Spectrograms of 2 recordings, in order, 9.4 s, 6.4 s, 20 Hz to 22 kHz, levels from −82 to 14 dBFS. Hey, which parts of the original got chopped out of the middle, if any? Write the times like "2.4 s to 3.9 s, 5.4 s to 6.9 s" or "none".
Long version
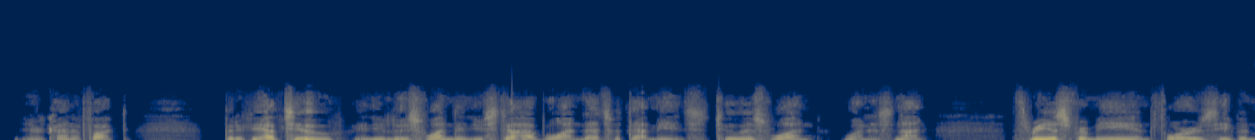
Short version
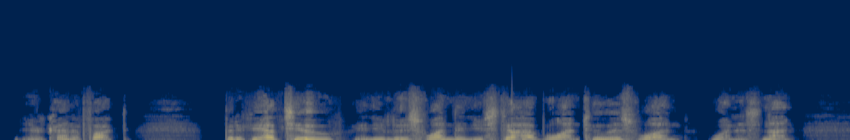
4.3 s to 5.3 s

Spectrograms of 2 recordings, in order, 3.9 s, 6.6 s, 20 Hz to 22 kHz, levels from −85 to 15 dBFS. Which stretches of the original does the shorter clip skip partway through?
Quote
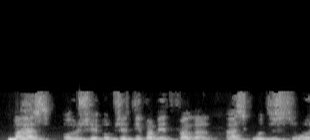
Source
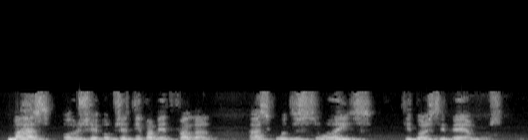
2.7 s to 3.0 s

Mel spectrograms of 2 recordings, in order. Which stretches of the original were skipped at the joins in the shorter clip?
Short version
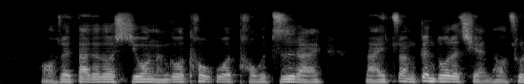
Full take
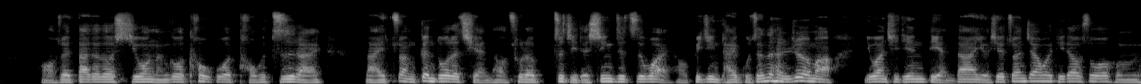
none

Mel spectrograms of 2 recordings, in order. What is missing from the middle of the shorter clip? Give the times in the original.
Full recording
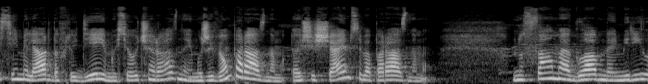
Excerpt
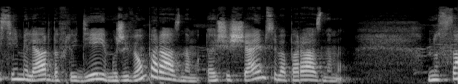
1.1 s to 1.9 s

